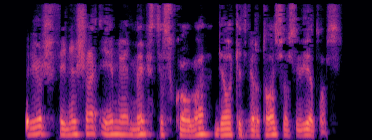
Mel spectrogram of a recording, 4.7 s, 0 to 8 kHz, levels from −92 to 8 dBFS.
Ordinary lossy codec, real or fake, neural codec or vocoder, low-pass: MP3, 32 kbps; fake; codec, 32 kHz, 1.9 kbps, SNAC; 7.2 kHz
